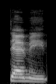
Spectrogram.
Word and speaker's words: Demme: It's Demme. Yep. Demme, that's right.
